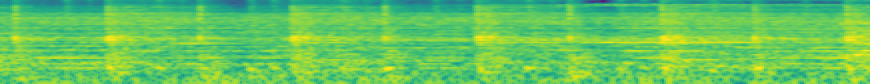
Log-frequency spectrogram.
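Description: Background workout music with held notes and a light, even pulse.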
